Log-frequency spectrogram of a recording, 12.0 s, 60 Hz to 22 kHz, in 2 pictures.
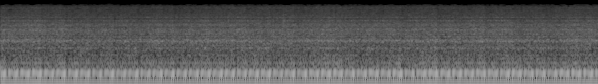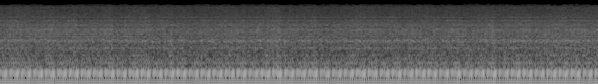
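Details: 2018–2019 Ford Mustang GT Coyote V8 at steady idle: quick, even metallic ticking of about three a second with a faint rattle; the tick returned louder in the last two weeks, and the owner says it is not the direct injection. Source unknown.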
